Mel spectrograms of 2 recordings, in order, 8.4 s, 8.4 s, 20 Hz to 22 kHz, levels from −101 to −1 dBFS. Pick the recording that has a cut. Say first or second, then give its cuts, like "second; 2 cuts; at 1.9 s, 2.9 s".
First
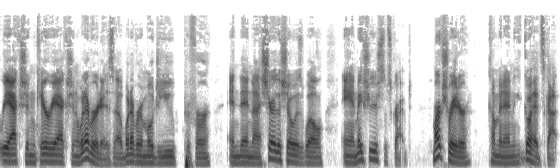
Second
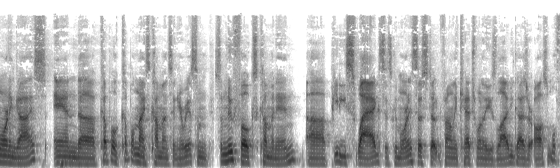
second; 1 cut; at 3.2 s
